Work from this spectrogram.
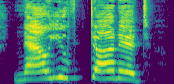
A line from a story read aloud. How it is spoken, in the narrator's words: Owen squealed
